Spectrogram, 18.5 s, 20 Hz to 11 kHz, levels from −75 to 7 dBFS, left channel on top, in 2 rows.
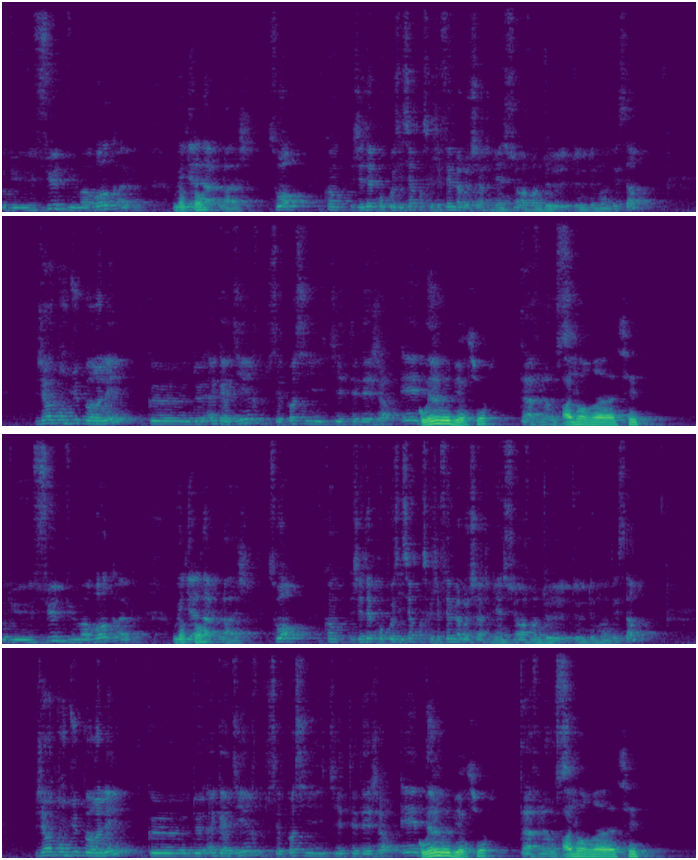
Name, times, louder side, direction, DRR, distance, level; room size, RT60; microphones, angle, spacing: voice 1, 0.0-1.8 2.3-3.3 3.6-3.9 4.3-8.5 9.7-10.8 11.2-15.0 16.2-16.9, right 1 dB, 35° right, -2 dB, 2.9 m, -32 dB
voice 2, 2.3-2.7 14.8-15.7 16.7-17.7, equal, ahead, 6 dB, 0.3 m, -18 dB
20.5 x 6.9 x 4.3 m, 0.90 s
head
